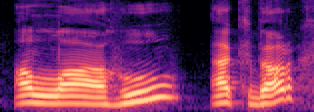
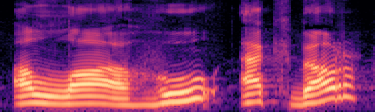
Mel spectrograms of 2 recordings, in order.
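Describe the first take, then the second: No difference in how they are said.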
